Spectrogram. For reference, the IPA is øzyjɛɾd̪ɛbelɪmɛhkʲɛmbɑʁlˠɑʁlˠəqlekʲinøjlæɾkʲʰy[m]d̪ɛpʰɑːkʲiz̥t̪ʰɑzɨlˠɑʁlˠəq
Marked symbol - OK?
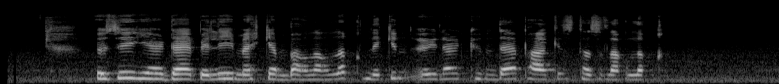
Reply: no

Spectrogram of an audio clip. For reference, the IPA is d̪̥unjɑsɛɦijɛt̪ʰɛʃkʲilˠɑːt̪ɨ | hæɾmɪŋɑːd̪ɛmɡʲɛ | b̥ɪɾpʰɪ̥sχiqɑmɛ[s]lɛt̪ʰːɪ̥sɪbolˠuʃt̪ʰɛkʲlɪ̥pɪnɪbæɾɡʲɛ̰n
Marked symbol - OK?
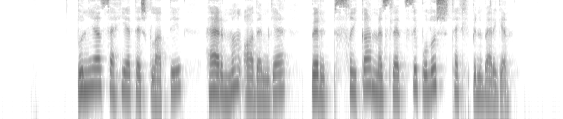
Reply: yes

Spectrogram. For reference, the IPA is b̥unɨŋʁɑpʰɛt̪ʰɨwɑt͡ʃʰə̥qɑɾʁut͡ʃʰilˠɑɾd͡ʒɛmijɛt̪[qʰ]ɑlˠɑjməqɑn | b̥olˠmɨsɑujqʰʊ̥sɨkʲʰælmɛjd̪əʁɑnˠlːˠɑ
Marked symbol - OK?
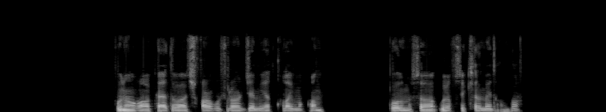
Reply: yes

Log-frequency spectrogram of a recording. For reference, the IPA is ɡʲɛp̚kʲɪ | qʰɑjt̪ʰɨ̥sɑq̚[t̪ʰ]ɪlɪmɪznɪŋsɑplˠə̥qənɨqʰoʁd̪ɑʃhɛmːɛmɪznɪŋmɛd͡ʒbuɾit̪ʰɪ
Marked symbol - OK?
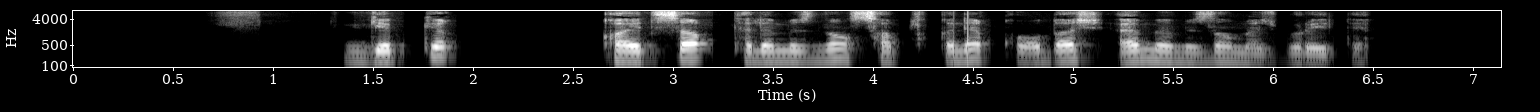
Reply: yes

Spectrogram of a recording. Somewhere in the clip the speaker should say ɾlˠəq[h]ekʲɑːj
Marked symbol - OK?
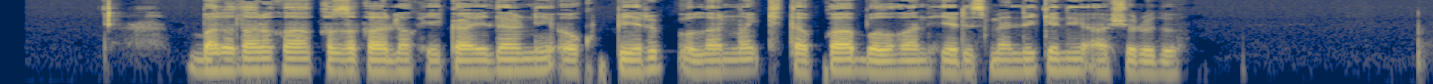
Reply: yes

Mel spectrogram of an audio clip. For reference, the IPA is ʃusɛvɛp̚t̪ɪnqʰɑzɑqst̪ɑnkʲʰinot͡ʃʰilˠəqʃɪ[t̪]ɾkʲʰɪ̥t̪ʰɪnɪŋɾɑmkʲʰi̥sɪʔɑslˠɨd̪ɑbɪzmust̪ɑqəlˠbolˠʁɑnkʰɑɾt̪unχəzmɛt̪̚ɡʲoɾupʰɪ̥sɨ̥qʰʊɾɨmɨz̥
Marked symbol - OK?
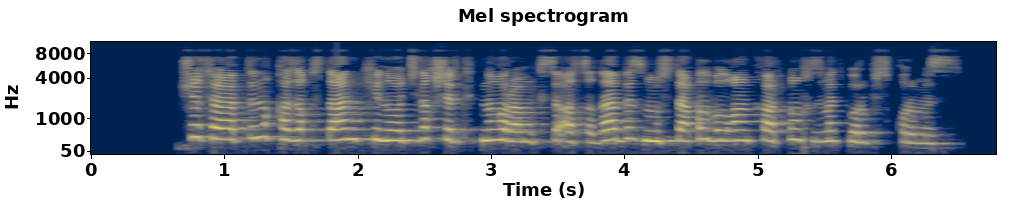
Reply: no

